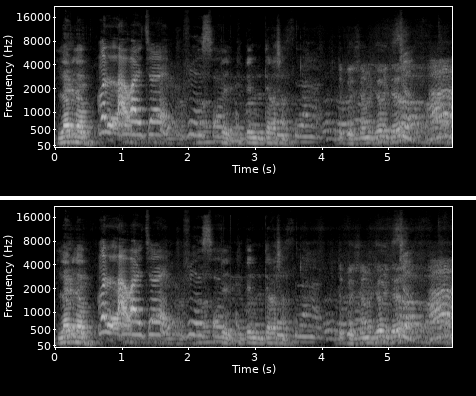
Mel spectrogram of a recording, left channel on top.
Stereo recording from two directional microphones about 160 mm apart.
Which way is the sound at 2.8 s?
15° left (ahead or behind).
